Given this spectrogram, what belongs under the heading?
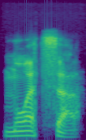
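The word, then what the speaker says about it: מועצה: So if I told you the root is yud ayin tzadi, and it's pronounced, it rhymes with moda'a, so it's moatza.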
